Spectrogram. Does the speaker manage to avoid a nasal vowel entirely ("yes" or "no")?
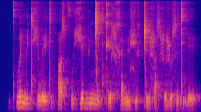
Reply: yes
